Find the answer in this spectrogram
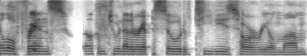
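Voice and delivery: attempted North Dakota accent. Podcast host restarting the episode intro beside a co-host: attempted North Dakota accent. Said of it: "was gonna try to do a North Dakota accent".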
